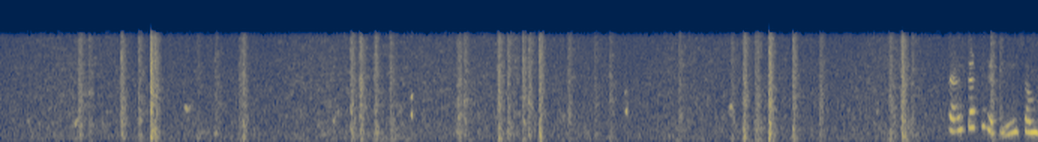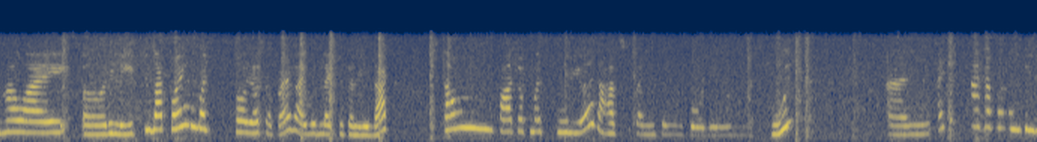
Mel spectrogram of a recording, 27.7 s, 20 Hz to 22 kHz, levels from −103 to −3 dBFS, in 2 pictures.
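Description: Noise suppressor artifacts run through the whole recording. The room noise sits only about 10 dB below the speech, and the suppressor pulls it down by about 19 dB, band by band and frame by frame. The background drops away in pauses and swells back under speech. On a spectrogram the noise floor looks patchy and flickering, dark between phrases and speckled with isolated blobs, all below 8 kHz.

Speech cut by the noise suppressor occurs five times, where the suppressor mistook quiet parts of the speech for noise. From 12.63 to 13.66 s, brief stretches totalling well under a quarter second are turned down by up to about 18 dB. From 16.97 to 17.55 s, after "to that point but" and before "I would", about a tenth of a second loses up to about 14 dB. From 18.26 to 19.77 s, following "I would", roughly 300 ms drops by up to about 21 dB. From 20.49 to 24.13 s, the longest spell, around a second and a half in total is cut by up to about 22 dB. 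From 25.64 to 27.3 s, roughly 300 ms falls by up to about 18 dB. These passages sound swallowed or faint. On the waveform the envelope shows sudden notches, and on a spectrogram consonant energy and word tails fade into the cleared background.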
